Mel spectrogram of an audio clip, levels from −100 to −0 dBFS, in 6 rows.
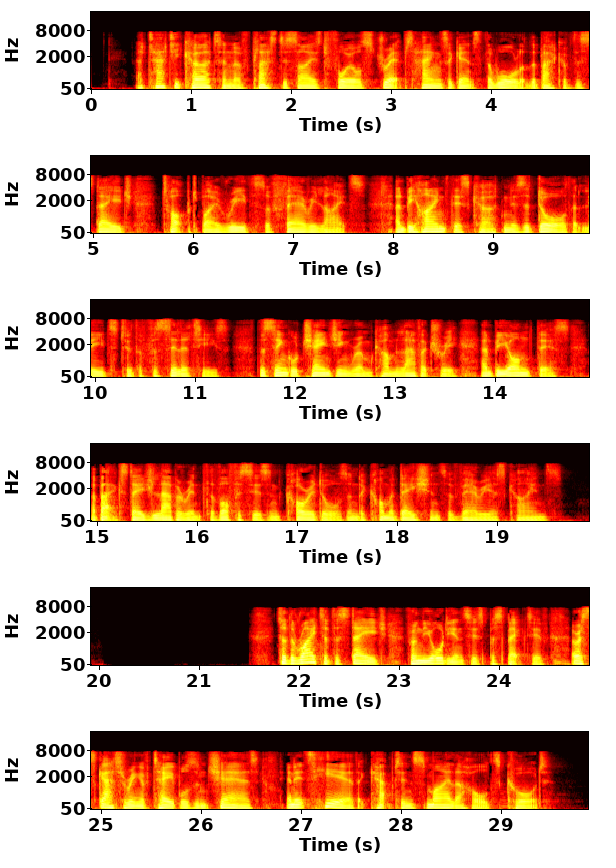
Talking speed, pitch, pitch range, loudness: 165 wpm, 95 Hz, 85-110 Hz, -19 LUFS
